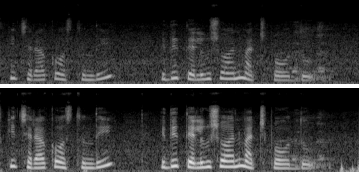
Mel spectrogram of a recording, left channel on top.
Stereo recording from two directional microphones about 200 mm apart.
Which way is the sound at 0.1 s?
45° right (ahead or behind).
